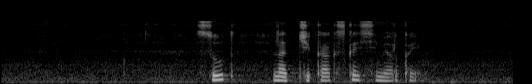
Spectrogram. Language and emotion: Russian, neutral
